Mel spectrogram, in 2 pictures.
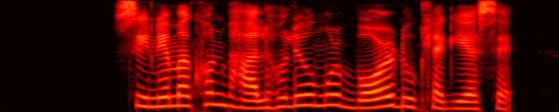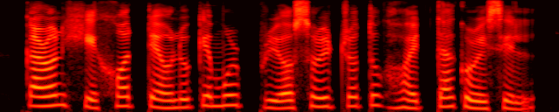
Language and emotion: Assamese, sad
